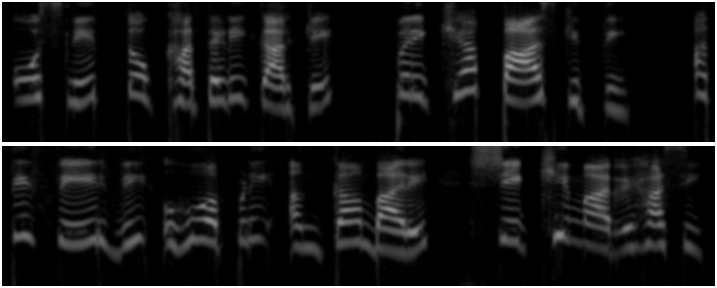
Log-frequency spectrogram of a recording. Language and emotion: Punjabi, disgusted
